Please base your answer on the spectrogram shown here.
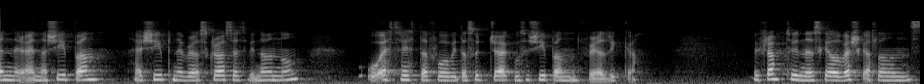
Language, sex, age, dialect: Faroese, female, 15-35, Suðurstreymoy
